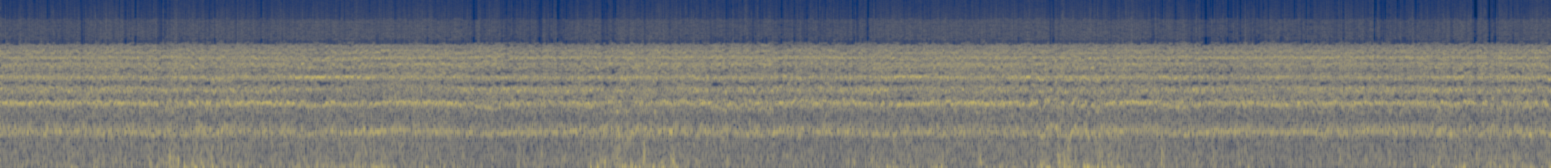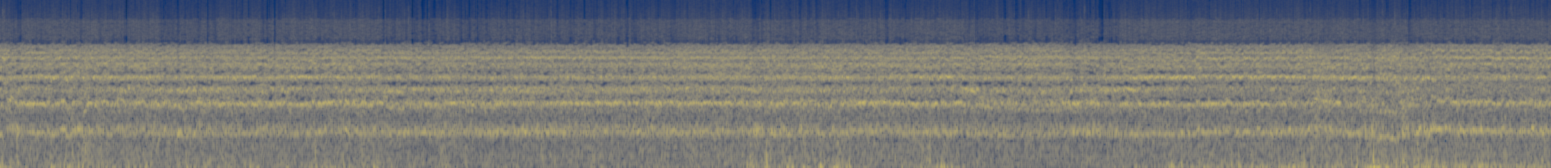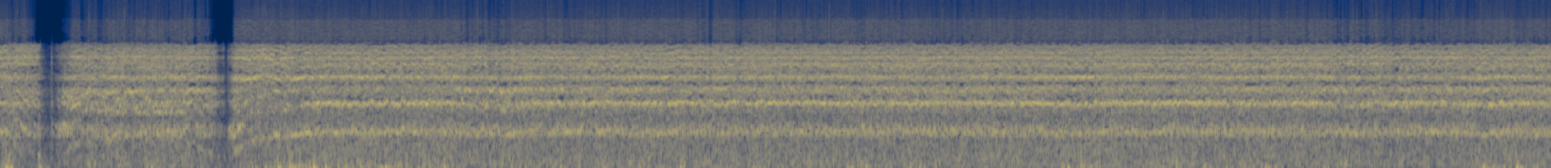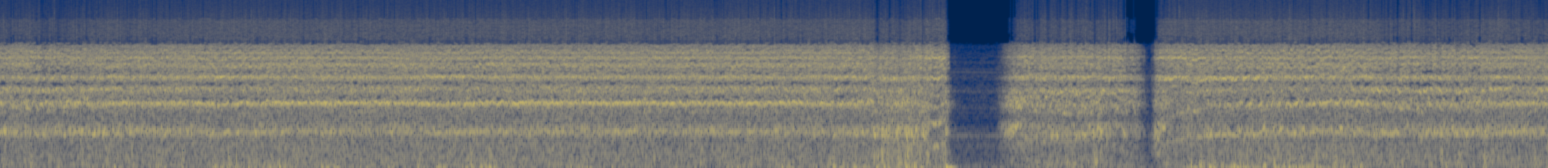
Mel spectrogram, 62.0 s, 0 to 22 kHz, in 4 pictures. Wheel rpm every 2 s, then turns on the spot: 230, 230, 230, 230, 220, 230, 230, 230, 220, 220, 230, 230, 230, 220, 210, 190, 130, 200, 230, 230, 230, 230, 230, 220, 230, 230, 230, 210, 100, 140, 220.
none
